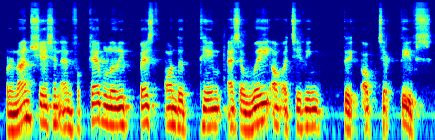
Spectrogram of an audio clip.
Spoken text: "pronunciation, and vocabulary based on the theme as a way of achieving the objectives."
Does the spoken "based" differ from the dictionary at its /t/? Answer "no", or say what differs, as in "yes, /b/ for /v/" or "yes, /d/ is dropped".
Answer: no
